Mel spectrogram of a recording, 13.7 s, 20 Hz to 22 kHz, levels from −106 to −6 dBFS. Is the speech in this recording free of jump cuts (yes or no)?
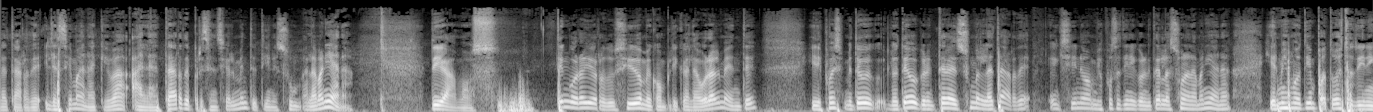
yes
